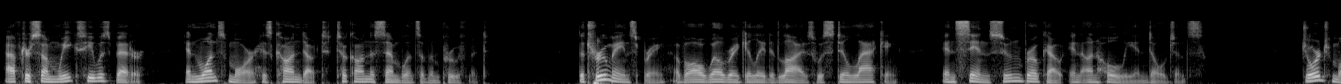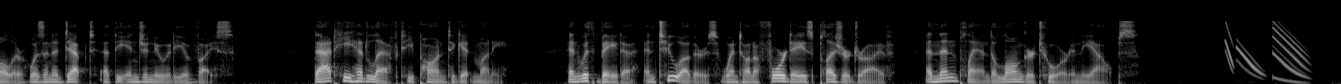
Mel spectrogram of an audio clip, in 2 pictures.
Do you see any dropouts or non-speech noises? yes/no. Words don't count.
yes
